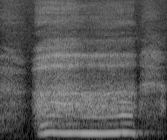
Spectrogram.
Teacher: i'm flowing the air freely but my vocal cords are loose and they're not they don't have a touch to them and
